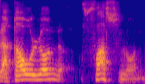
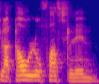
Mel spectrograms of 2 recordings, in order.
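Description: First: Both words end with -un, noun plus adjective. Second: First word ends in -u, second in -in. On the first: The second word describes the first. The speaker calls it right. "إنه لقول فصل" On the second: The first word is possessed by the second. The speaker calls it wrong. "مش لقول فصل"

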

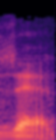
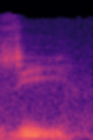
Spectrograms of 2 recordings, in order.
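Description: First: It is said the British way, as zed. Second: It is said the American way, as zee.

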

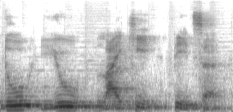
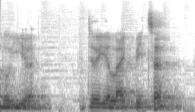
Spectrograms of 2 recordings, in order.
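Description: First: The words 'do you' are pronounced fully and clearly. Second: The words 'do you' are reduced and run together. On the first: The speaker calls it wrong. "E não do you like pizza. Assim não fica legal" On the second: The speaker calls it right. "você vai acabar falando do you like pizza?"

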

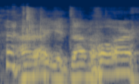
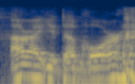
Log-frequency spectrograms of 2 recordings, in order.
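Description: First: It is said in a put-on character voice. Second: It is said in the speaker's normal voice.

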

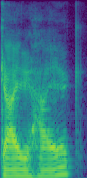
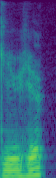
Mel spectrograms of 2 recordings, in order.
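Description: First: The name starts with a 'guy' sound. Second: The name starts with a 'gyu' sound. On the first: The speaker calls it wrong. "I was saying like Guy Hayek" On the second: The speaker calls it right. "I think it's supposed to be like Gyu Hyuk"

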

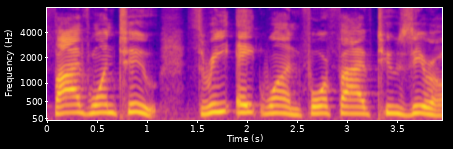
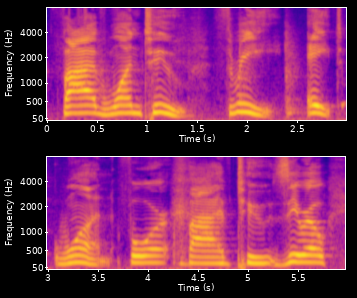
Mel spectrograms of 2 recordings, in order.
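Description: First: It is said at a faster pace. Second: It is said at a slower pace.

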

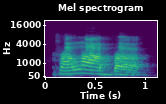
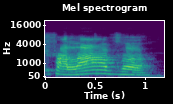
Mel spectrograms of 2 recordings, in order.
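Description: First: The last syllable starts with a b sound. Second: The last syllable starts with a v sound. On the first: "eu vou falar falaba" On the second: "No lugar de eu dizer falava"

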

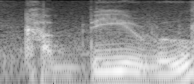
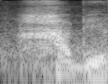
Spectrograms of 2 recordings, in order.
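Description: First: The name has a b sound after ka. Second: The name begins with an h sound. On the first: This is how Nairobi and schools say it. "Nairobi and the group of schools they say Kabiru" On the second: This is how the western region says it. "in Western is Habiru"

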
